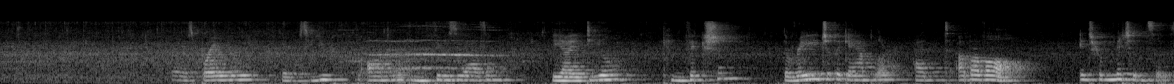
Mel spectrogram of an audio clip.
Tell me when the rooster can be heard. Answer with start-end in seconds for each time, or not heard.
3.4-5.0.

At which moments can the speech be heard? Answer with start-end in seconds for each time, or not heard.
1.7-10.2, 10.8-11.7.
